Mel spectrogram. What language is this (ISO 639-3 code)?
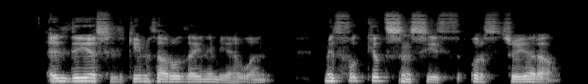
kab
